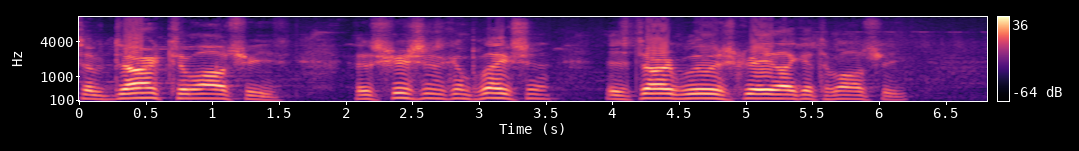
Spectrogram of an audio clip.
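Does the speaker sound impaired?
Yes: deafness; unsure of microphone volume, asks audience whether heard, finds sound way too loud.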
